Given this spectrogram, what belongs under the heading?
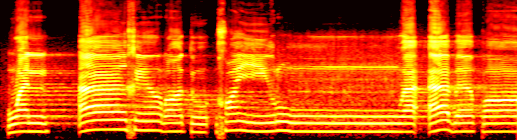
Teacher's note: tanwin unnya melebur menghilang ke huruf waw bertasdid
